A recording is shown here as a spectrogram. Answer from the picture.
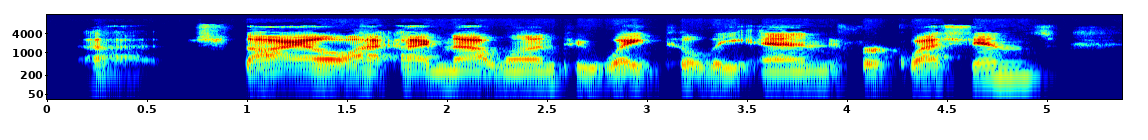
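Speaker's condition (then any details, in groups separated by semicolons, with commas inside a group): No condition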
